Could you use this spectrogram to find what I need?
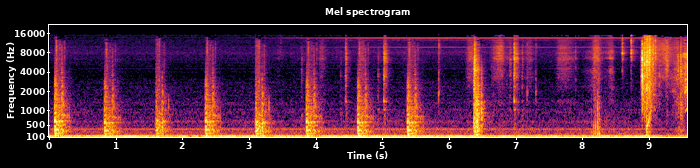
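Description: Footsteps thud steadily on a hard floor.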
